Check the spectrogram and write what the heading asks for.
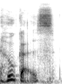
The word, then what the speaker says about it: Hoka: Every time I try to talk about them No one says Hokas. then I get shamed for mispronouncing the name? Hoka.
